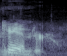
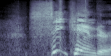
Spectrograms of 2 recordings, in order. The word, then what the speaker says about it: Cekander: Cekander. Cekander! I was so far away from that. Yeah, just the way it looks, Cekander.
